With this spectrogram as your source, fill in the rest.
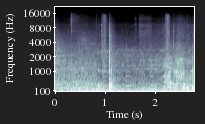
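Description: A cardboard box slides onto a wire shelf.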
